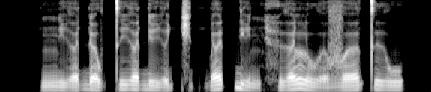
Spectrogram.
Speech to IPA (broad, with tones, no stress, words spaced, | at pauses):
ni˨˩˦ə̯ɗə˨˩wt̪i˧ə̯ɗi˨˩˦ə̯ cə˨˩k̚ləː˦˥t̚ji˨˩˨nhɨ˧˥ə̯ lu˨˩˨ə̯vəː˧˥t̪ɨ˧w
